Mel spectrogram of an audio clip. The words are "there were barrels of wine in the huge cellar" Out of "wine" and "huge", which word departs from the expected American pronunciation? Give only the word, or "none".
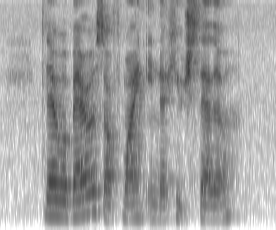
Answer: huge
